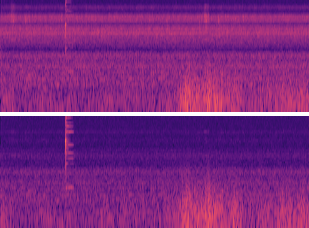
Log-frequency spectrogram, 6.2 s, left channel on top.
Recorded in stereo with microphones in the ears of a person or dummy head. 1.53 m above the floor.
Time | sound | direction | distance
0.0 | running water | 75° left (ahead or behind) | ?
1.3 | a bell | 20° right (ahead or behind) | ?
